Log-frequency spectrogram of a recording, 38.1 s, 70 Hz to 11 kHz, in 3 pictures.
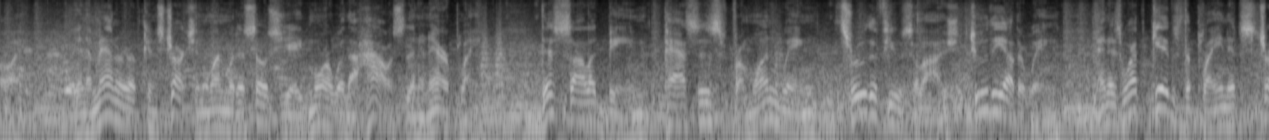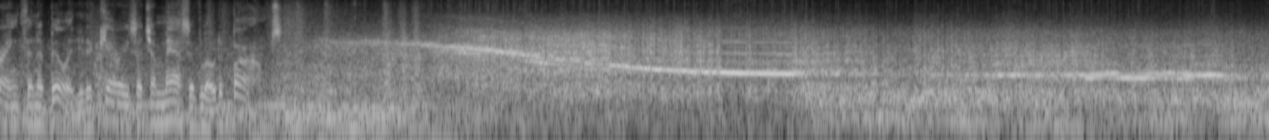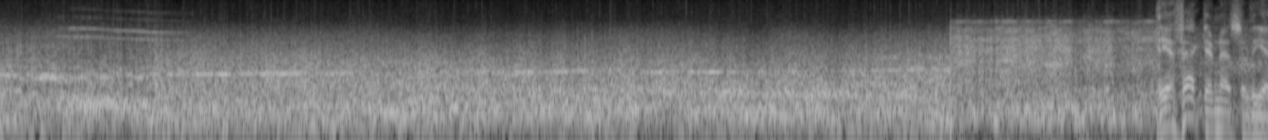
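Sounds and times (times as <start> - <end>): jet engine whine: 0.0 - 12.8, 13.8 - 38.0
jet engine rumble: 0.0 - 38.0.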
